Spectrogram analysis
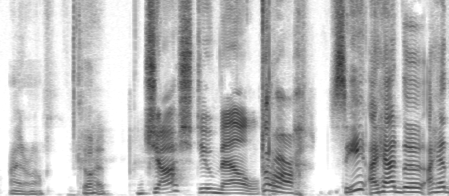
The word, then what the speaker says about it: Duhamel: Josh Duhamel. See, I had the right syllables. Josh Duhamel. Duhamel.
